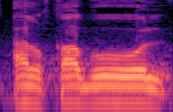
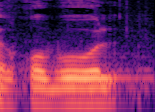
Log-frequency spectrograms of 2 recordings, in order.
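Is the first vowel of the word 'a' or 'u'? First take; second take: a; u. First: The first vowel is a, as in qabool. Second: The first vowel is u, as in qubool. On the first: It means acceptance, the opposite of refusal. The speaker calls it right. "القبول ضد إيش الرفض, فاسمه القبول" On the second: It is the plural of a different word. The speaker calls it wrong. "القبول جمع قبل ... وليس القبول"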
